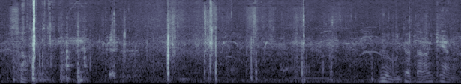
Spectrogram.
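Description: A sharp knock about half a second in, then a few fainter clicks, with faint voices near the end.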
